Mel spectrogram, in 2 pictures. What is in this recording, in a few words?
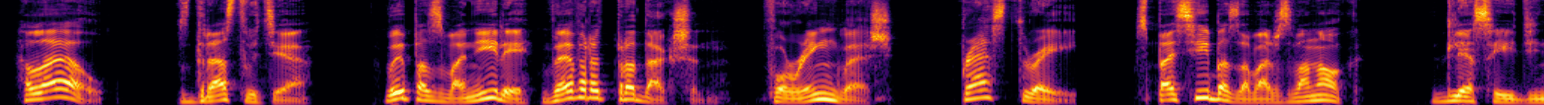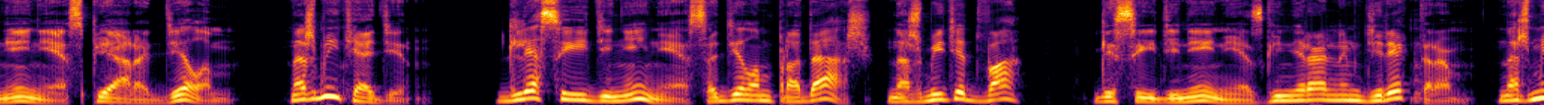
IVR; Everett Production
